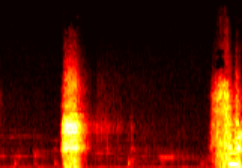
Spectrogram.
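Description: A crying woman's single sharp, breathy sob about half a second in, followed by her tearful voice starting up again near the end.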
